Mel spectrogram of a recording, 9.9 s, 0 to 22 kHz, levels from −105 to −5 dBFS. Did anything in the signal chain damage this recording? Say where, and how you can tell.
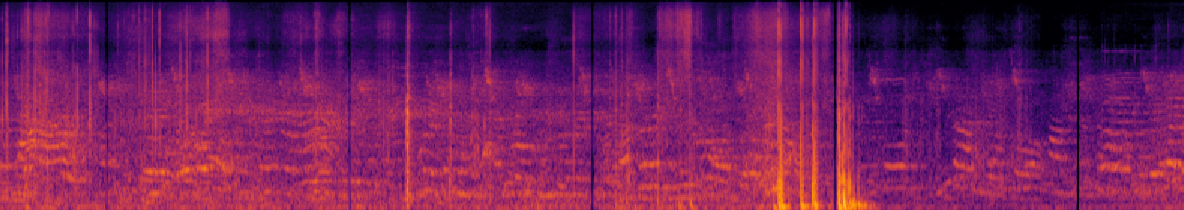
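Yes: gaps between chunks, at playback or chunked delivery, leave hard-edged holes of about 23 ms at 0.87, 2.89, 4.92, 6.94 and 8.96 s, one every 2 s.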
